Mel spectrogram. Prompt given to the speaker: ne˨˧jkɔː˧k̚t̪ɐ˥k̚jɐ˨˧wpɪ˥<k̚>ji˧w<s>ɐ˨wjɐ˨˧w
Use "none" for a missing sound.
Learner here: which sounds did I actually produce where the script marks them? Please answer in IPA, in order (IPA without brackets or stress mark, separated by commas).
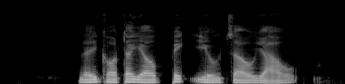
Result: k̚, t͡s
